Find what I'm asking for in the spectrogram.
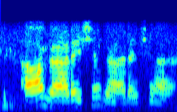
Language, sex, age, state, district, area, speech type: Kashmiri, male, 18-30, Jammu and Kashmir, Ganderbal, rural, conversation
